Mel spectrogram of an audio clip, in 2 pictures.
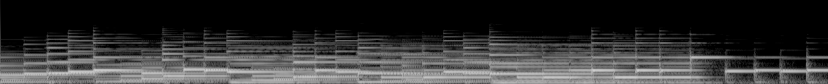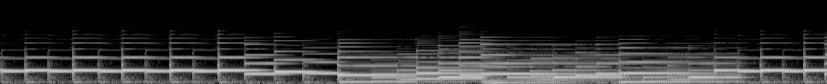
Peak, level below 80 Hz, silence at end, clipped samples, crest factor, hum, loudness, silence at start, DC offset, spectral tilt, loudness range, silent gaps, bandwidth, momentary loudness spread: -6 dBFS; -40 dBFS; 0 s; under 0.1%; 12 dB; none; -19 LUFS; 0 s; under 0.1%; -10.5 dB/octave; 1 LU; none; 5.2 kHz; 3 LU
